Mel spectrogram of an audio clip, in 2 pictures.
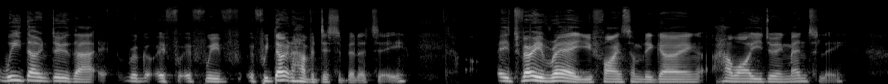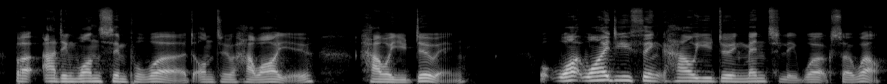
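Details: Adult man speaking; typical speech.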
